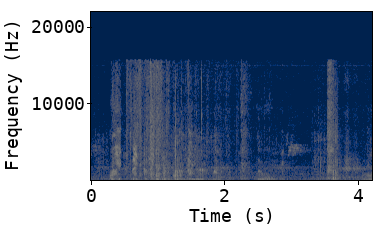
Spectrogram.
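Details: A Petit Brabançon dog named Gremling at play, giving short rough growling and snuffling bursts over about four seconds, with brief noisy scuffles and a louder burst near the end.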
